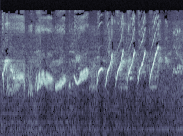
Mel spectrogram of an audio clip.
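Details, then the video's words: Hand-carried caged Chinese hwamei singing with its tail spread: a few slurred whistles, then a rapid series of sharp, rising whistled notes repeated about three times a second. "Họa mi thuần sách lồng hót"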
